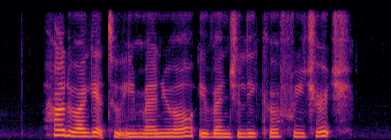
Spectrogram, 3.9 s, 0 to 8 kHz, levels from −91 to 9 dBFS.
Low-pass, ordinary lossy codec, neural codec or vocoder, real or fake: 7.2 kHz; none; vocoder, 22.05 kHz, 80 mel bands, HiFi-GAN; fake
